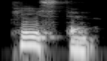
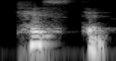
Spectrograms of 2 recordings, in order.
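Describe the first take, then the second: First: Testen mispronounced with a long EE, like "teesten"; wrong long vowel. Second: Testen with a short, open E; short vowel. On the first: Teacher shows what not to say, long vowel. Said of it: "Yo no digo". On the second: Teacher corrects to the proper word, short vowel. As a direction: keep the first E of Testen short. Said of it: "La E es corta". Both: Shown as a demonstration.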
